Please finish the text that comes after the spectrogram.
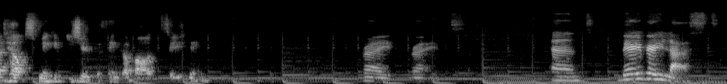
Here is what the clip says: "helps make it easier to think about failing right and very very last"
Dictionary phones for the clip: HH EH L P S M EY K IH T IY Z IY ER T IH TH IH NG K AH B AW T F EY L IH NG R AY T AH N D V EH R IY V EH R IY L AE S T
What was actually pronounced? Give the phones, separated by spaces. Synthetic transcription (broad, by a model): HH EH L P S M EY K IH T IY Z IY ER T IH TH IH NG K AH B AW T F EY N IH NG R AY T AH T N V EH R IY V EH R IY L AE S T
